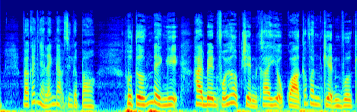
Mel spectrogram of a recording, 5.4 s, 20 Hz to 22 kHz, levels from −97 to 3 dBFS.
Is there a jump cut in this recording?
yes; 1 cut; at 1.8 s

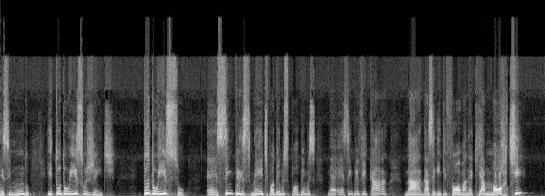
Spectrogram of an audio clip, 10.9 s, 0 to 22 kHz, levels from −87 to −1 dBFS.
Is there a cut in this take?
no; 0 cuts

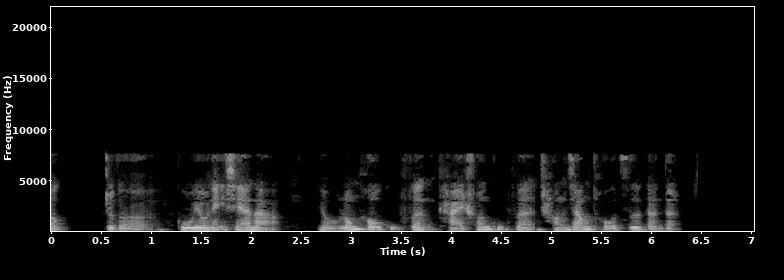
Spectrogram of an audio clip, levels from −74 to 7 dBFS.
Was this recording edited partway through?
yes; 2 cuts; at 1.2 s, 4.8 s

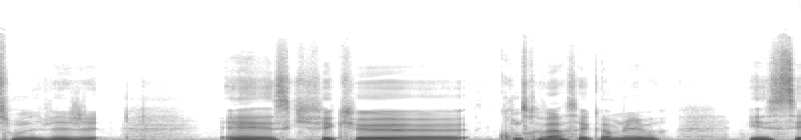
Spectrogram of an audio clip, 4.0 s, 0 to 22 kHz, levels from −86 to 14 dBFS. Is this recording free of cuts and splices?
no; 1 cut; at 2.3 s

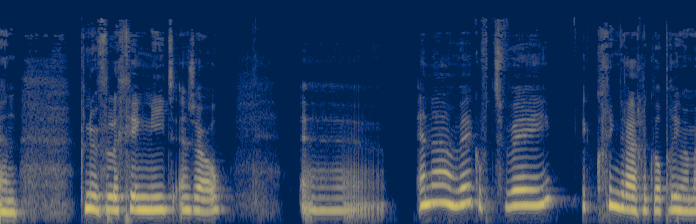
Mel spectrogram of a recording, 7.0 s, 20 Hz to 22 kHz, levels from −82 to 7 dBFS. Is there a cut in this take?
no; 0 cuts

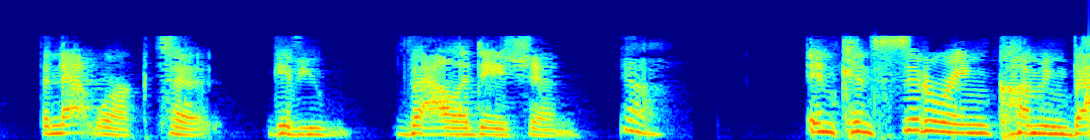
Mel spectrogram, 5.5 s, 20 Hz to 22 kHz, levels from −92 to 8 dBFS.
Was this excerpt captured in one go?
no; 1 cut; at 3.0 s

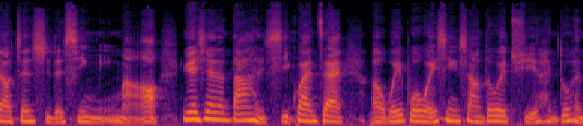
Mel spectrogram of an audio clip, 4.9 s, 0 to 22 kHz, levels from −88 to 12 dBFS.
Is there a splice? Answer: no; 0 cuts

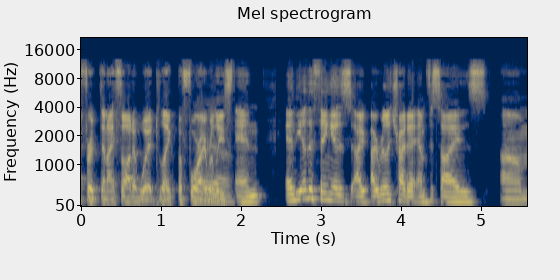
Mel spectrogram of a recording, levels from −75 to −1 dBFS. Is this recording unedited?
no; 1 cut; at 1.9 s

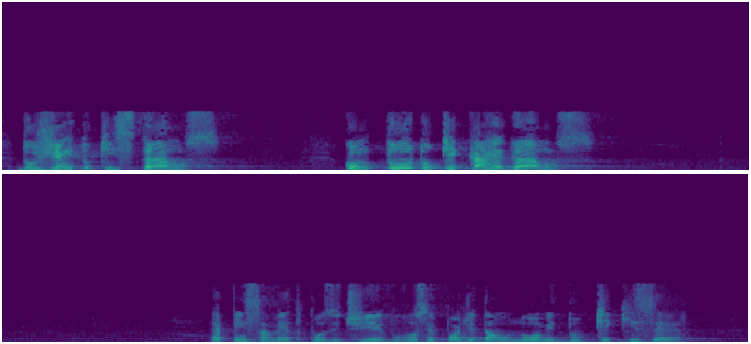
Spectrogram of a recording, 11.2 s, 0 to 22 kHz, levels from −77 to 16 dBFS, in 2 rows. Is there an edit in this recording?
no; 0 cuts

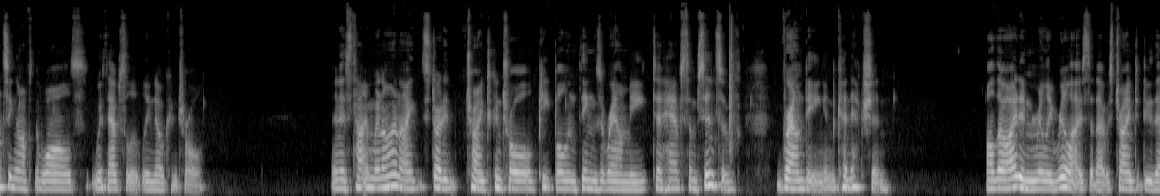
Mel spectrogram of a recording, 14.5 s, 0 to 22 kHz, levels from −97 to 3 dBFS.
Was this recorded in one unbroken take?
yes; 0 cuts

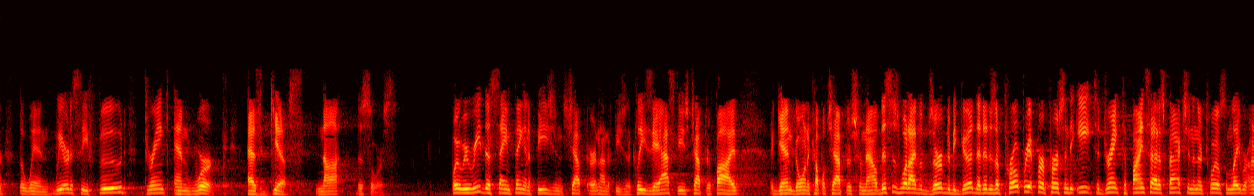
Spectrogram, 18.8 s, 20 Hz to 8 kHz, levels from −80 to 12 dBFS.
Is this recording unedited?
yes; 0 cuts

